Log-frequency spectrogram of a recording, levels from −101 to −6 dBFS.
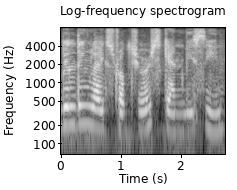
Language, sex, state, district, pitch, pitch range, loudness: English, male, Assam, Kamrup Metropolitan, 200 Hz, 175-210 Hz, -13 LUFS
